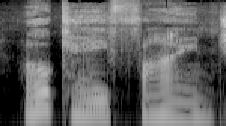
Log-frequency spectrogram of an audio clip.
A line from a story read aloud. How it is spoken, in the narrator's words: conceded, sighing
